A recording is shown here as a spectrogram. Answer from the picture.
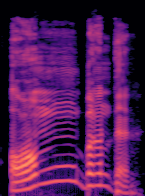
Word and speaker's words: Umbanda: Os nossos irmãos umbandistas, né, é Om-banda, a Umbanda.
